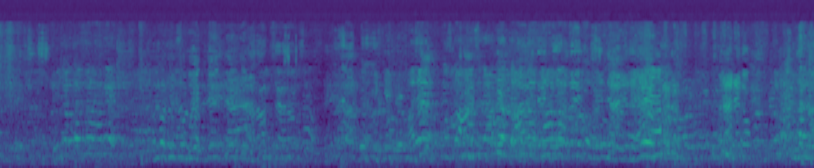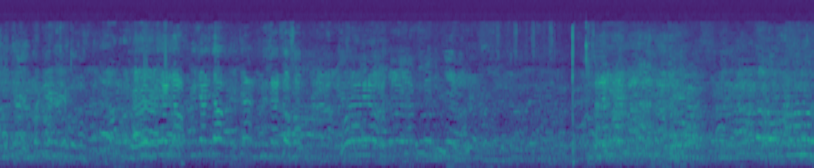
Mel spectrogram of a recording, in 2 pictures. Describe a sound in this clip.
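A crowd of men talks and calls out close by.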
